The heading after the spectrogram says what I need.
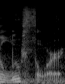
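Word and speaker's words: Luthor: movie because he'll complain anytime anybody pronounces Luther luor he's like I hate that just say Luther I'm like that goes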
